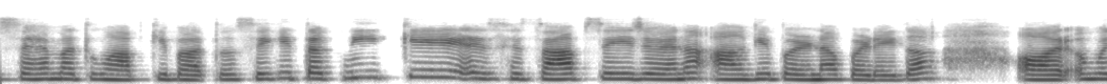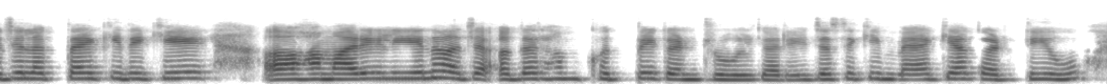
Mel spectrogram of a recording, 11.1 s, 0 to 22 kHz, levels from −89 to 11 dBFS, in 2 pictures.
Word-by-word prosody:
सहमत 255 +1 -2
हूँ 245 -1 -1
आपकी 230 +2 -1
बातों 230 0 -1
से 255 +2 -4
कि 285 +1 -6
तकनीक 305 +4 -2
के 360 - -3 0.3
इस 260 -1 -7
हिसाब 250 -1 +4
से 265 +1 -5
ही 260 -1 -1
जो 255 - -1
है 245 - +2
ना 275 - +2 0.2
आगे 235 +2 +1
बढ़ना 235 -1 +2
पड़ेगा 230 +3 -1 0.5
और 225 +1 +4
मुझे 260 +2 0
लगता 270 0 0
है 275 - +4
कि 275 0 -5
देखिए 280 +3 0 0.3
अ, 235 - +3 0.2
हमारे 250 +2 +5
लिए 280 +1 +1
ना 310 -1 +4
ज 255 - -5
अगर 260 +2 +1
हम 265 0 -5
खुद 260 -3 -3
पे 280 - 0
कंट्रोल 235 -3 -1
करें। 220 0 -4
जैसे 245 +2 -3
कि 265 +1 -7
मैं 240 -1 -1
क्या 265 +1 +1
करती 235 +2 -2
हूँ 250 +2 -2
255 Hz, 220 wpm, -22 LUFS, 235-270 Hz, 0.5 s, हमारे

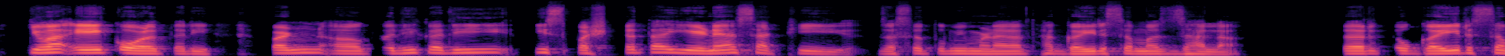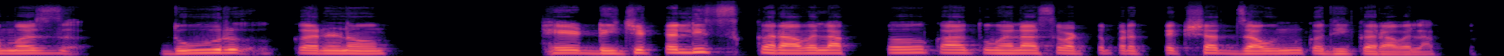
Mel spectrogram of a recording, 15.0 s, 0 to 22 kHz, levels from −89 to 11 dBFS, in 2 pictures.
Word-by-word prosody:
किंवा 195 +2 +7
1 180 0 +7
ओळ 150 -3 +6
तरी 135 -2 -5 0.3
पण 175 +3 +1
अ, 145 -4 -3
कधी-कधी 175 +3 -2 0.3
ती 195 - -4
स्पष्टता 185 +2 -4
येण्यासाठी 165 -3 +1 0.3
जसं 130 +4 -7
तुम्ही 145 0 -5
म्हणालात 135 -1 -2
हा 150 - -7
गैरसमज 135 0 -2
झाला. 120 -4 -5 0.5
तर 145 0 +1
तो 155 - -3
गैरसमज 155 0 +2 0.6
दूर 175 +4 +3 0.3
करणं 155 -3 +1 0.9
हे 165 0 +4
डिजिटलीच 190 +8 +2
करावं 165 -2 +4
लागतं 165 +3 -1
का? 175 -1 +3
तुम्हाला 160 -1 +1
असं 160 +1 -3
वाटतं 155 +2 -3
प्रत्यक्षात 155 +1 -2
जाऊन 145 +3 +2
कधी 135 -2 -4
करावं 120 -3 0
लागतं? 115 0 -13
155 Hz, 135 wpm, -25 LUFS, 145-175 Hz, 0.9 s, किंवा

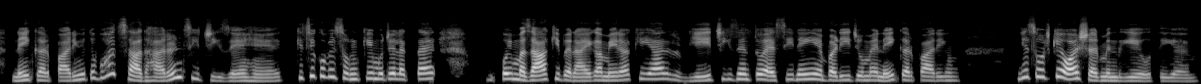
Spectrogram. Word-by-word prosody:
नहीं 195 +5 +2
कर 190 -2 0
पा 175 -1 +1
रही 195 +4 -3
हूँ। 235 - +1
तो 295 - -3
बहुत 445 - -3
साधारण-सी 190 - 0
चीज़ें 170 -2 -4
हैं। 160 +1 -7 0.2
किसी 310 +6 0
को 385 -1 0
भी 350 - +1
सुनके 270 -3 -2
मुझे 255 0 +2
लगता 245 +1 -1
है 260 +1 +3 0.7
कोई 255 0 +5
मज़ाक 205 -1 +5
ही 260 - -2
बनाएगा 180 -1 +1
मेरा 190 +3 0
कि 255 -1 -3
यार 250 +1 +2 0.2
ये 180 +4 -1
चीज़ें 240 0 -1
तो 240 - +3
ऐसी 220 +3 0
नहीं 235 +2 +2
है 230 - +1
बड़ी 195 +2 -1
जो 200 0 -3
मैं 195 0 -1
नहीं 180 +5 0
कर 200 -3 0
पा 190 -2 +1
रही 180 +1 -7
हूँ। 185 0 -10 0.6
ये 325 - 0
सोच 345 0 0
के 365 - +2
और 245 -2 +9
शर्मिंदगी 175 -3 -1
होती 160 0 -7
है। 155 -2 -8
205 Hz, 225 wpm, -21 LUFS, 175-250 Hz, 0.7 s, और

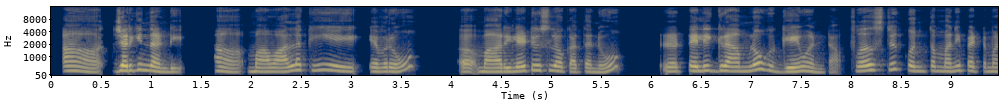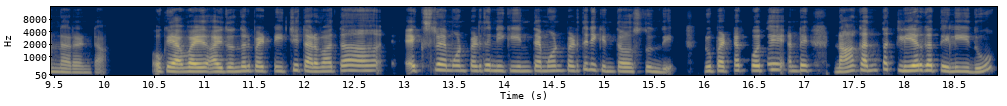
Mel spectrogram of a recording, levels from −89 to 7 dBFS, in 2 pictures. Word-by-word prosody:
ఆ! - - +3 0.5
జరిగిందండి. 255 -8 +5 0.4
ఆ! - - +1 0.3
మా 210 - 0
వాళ్ళకి 270 +7 0 0.6
ఎవరో 210 0 -1 0.7
ఆహ్, - - -2
మా 205 - +2
రిలేటివ్స్‌లో 255 +5 +2
ఒక 210 - -6
అతను 190 -1 -5 0.8
టెలిగ్రామ్‌లో 245 0 +4
ఒక 275 - -4
గేమంట. 210 -4 +2 0.2
ఫస్టు 285 +5 +1
కొంత 235 -2 -2
మనీ 225 +3 -1
పెట్టమన్నారంట. 200 -7 -4 0.6
ఒకే 230 - 0
యవ్ 205 +1 +4 0.3
500 220 +3 -1
పెట్టిచ్చి, 235 +2 -1
తర్వాత 230 +1 0 0.7
ఎక్స్‌ట్రా 275 +4 0
అమౌంట్ 265 -1 -4
పెడితే 255 +2 0
నీకింత 245 -1 -5
అమౌంట్ 255 +1 -4
పెడితే 255 +5 -1
నీకింత 240 -5 -5
వస్తుంది. 215 -3 -6 0.3
నువ్వు 240 0 -4
పెట్టకపోతే 270 +3 +1 0.2
అంటే 270 +2 0 0.4
నాకంత 270 +5 0 0.2
క్లియర్‌గా 265 +2 +6
తెలీదు. 220 -3 -1
240 Hz, 115 wpm, -23 LUFS, 220-265 Hz, 0.8 s, క్లియర్‌గా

